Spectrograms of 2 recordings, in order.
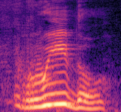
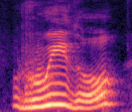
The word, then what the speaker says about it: ruido: does okay another example noise is ruido ruido it's rui rui one syllable and then do another one ruido okay another example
